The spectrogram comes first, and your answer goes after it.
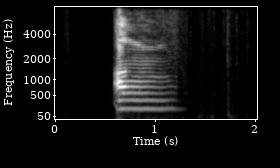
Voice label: "eng" Mandarin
